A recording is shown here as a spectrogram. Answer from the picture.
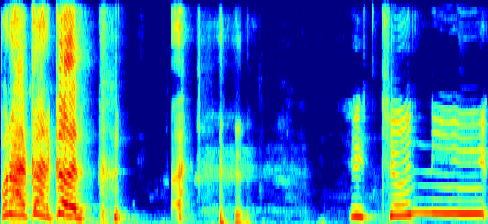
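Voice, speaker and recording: A put-on character voice, extremely high in pitch, at a very slow pace. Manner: exaggerated, comic.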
